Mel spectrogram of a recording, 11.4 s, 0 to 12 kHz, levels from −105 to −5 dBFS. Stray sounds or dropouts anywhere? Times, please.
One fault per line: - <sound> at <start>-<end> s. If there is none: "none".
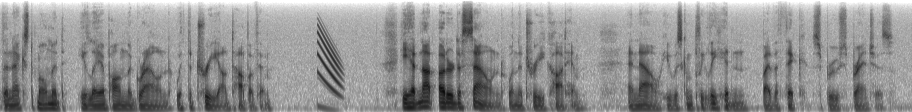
- chirp at 4.0-4.3 s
